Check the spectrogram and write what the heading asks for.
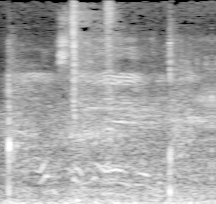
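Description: Faint distant voices over a low steady outdoor background rumble, with two faint short knocks about a second and a half apart.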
